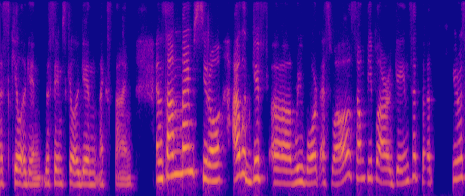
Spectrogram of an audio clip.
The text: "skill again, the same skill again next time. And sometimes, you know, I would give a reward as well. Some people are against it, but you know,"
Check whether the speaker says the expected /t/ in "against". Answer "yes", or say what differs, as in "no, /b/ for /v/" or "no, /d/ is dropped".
no, /t/ is dropped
